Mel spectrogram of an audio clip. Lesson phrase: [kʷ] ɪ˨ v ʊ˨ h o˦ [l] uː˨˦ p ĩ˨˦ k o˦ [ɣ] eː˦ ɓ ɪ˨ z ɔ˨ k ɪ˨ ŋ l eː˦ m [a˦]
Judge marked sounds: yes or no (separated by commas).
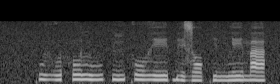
yes, yes, yes, yes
